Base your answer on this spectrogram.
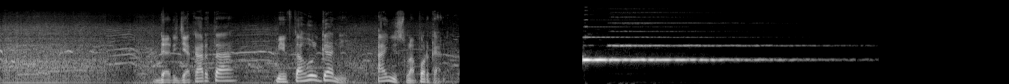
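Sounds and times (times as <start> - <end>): bright electronic chime: 5.8 - 8.6.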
